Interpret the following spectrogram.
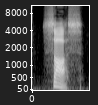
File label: "sauce", english spelling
